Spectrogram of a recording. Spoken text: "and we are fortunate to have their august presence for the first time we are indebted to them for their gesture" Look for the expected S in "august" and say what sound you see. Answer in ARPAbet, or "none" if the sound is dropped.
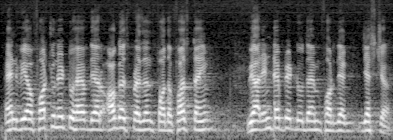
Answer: S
